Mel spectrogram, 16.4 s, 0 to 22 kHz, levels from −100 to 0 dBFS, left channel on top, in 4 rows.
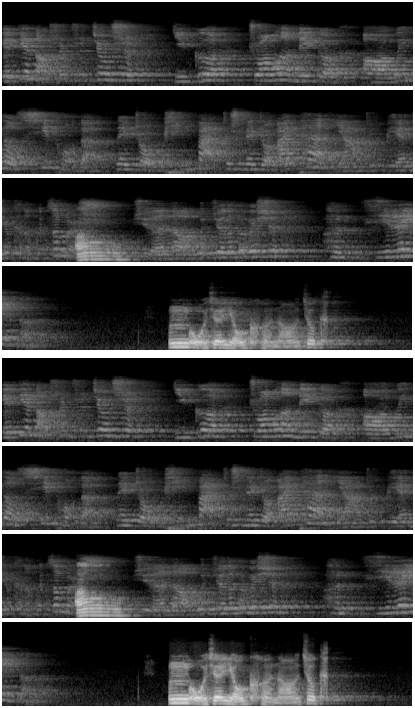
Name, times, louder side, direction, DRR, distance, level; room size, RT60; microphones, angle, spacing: voice 1, 0.0-9.2 9.5-12.7, left 1 dB, 55° left, -4 dB, 5.7 m, -50 dB
voice 2, 9.0-9.4 14.0-15.6, right 5 dB, 70° right, 15 dB, 0.4 m, -24 dB
16.5 x 8.3 x 7.3 m, 1.3 s
head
